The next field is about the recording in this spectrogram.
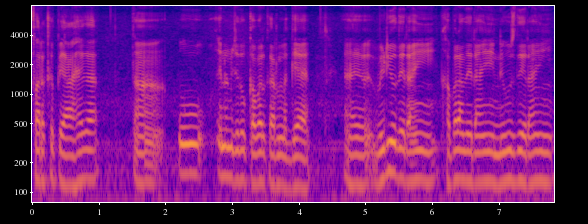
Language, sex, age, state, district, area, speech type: Punjabi, male, 45-60, Punjab, Bathinda, urban, spontaneous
